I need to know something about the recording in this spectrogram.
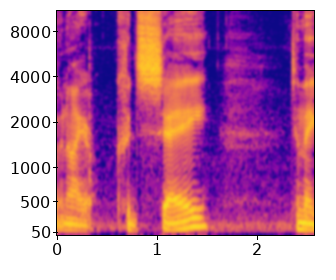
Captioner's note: another inhale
